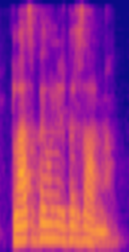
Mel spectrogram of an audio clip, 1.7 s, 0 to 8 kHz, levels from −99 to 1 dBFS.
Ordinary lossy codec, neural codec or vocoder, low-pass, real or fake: none; vocoder, 22.05 kHz, 80 mel bands, HiFi-GAN; 7.2 kHz; fake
